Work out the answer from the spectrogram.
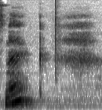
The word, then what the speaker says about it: SNCC: Student Nonviolent Coordinating Committee SNCC pronounced snick the important rule that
